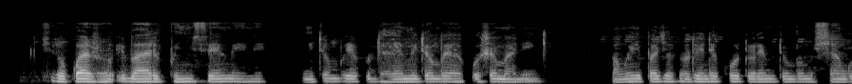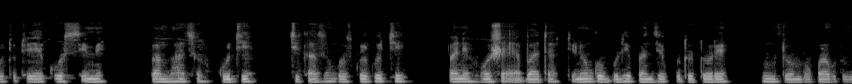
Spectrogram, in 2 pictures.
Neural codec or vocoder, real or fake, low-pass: none; real; 7.2 kHz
